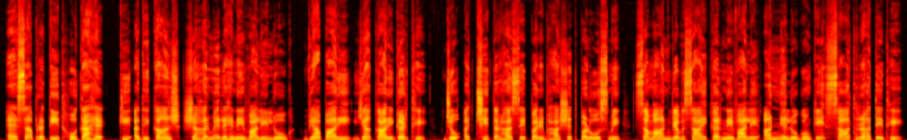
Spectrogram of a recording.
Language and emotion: Hindi, neutral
